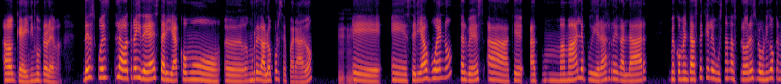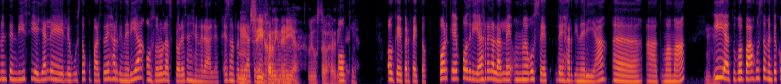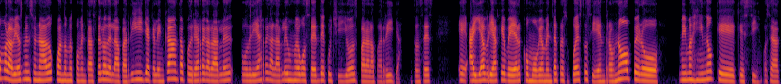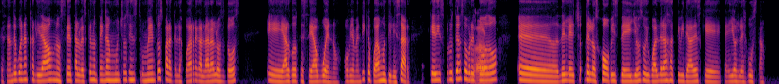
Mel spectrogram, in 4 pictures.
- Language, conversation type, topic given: Spanish, advice, ¿Cómo puedo comprar regalos memorables sin gastar demasiado?
- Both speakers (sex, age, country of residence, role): female, 20-24, United States, advisor; male, 20-24, Mexico, user
- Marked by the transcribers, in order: tapping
